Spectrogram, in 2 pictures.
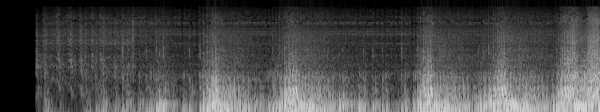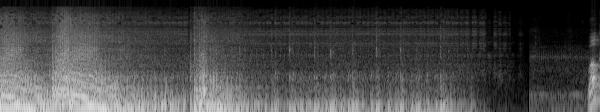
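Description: Motorcycle engine running and revved in a series of throttle blips, with one longer rev in the middle, then fading away.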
